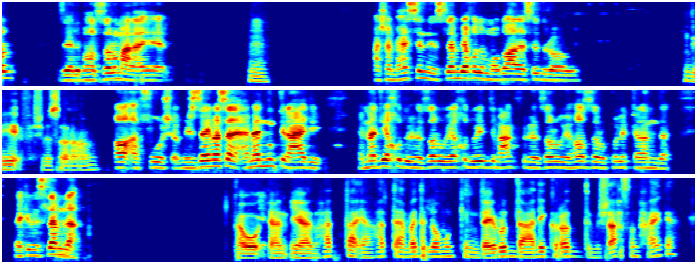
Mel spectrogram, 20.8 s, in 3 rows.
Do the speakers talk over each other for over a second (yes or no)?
no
